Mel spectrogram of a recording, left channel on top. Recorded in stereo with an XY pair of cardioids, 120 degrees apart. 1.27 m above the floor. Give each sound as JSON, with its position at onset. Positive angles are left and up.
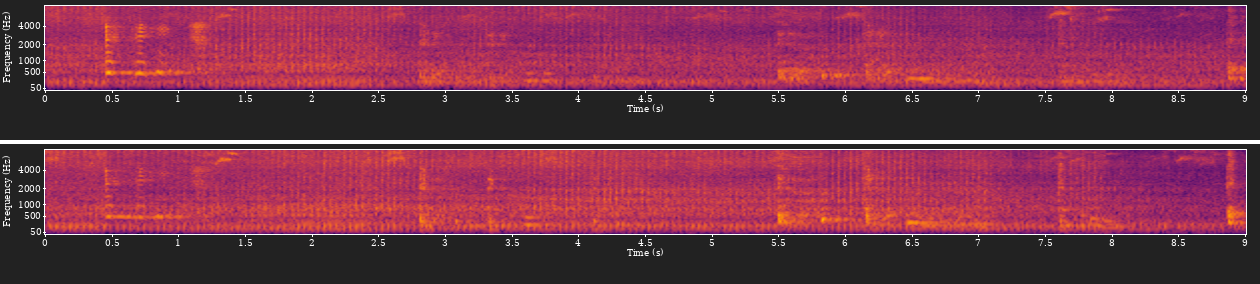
{"t": 0.4, "sound": "a giggle", "azimuth_deg": 40, "distance_m": 1.9}
{"t": 2.8, "sound": "a cough", "azimuth_deg": -55, "distance_m": 4.5}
